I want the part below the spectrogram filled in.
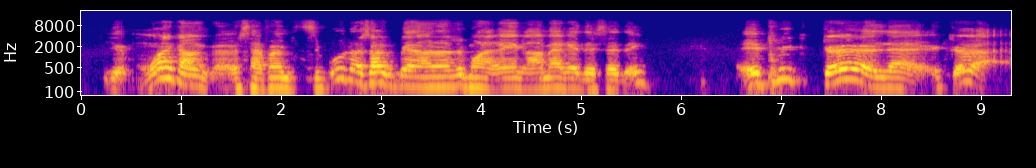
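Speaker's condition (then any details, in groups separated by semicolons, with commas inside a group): Neonatal cerebral palsy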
